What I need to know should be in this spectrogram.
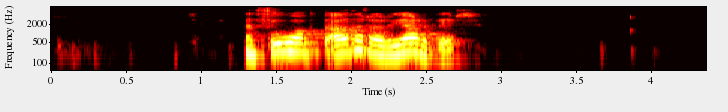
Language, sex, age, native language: Icelandic, female, 40-49, Icelandic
